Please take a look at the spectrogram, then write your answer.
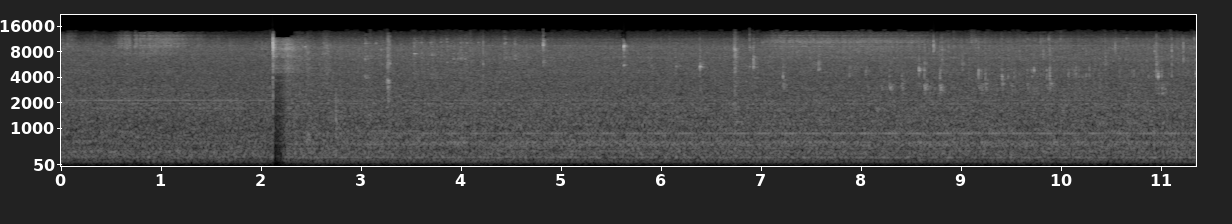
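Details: La Cimbali 220 V espresso machine pulling a single shot: steady hiss and trickle of water under an even pump drone, no strain; pump running normally during brewing.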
